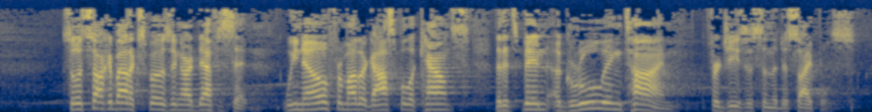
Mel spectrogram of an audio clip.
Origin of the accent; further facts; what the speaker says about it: Annapolis, Maryland, United States; I'm from Annapolis, Maryland. I grew up there my whole life.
